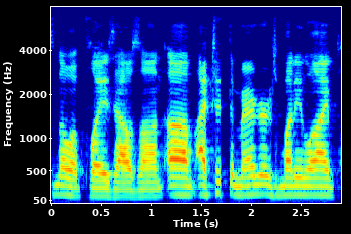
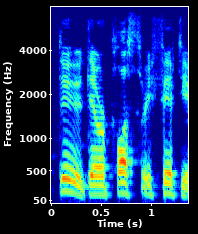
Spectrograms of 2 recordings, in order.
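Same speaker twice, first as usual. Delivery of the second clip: normal talking voice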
